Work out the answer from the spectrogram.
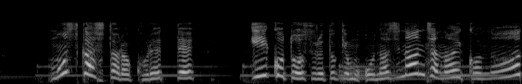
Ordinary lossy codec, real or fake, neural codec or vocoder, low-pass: none; real; none; 7.2 kHz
